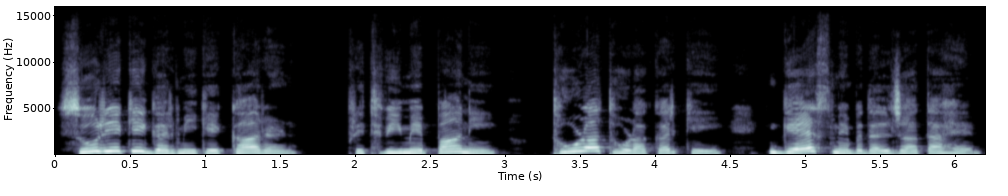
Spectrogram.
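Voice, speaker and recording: A woman giving a scripted voice-over for an animated technical lesson, in a measured explaining tone. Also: fairly high pitch, no room sound.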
